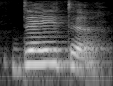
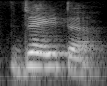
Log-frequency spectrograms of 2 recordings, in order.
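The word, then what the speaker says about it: data: ఇంతకుముందు ఓసమ్, ఆసమ్ చెప్పినట్లుగా అలాగే డేటా, డిఏటిఏ కొంతమంది ఏమని ప్రొనౌన్స్ చేస్తారంటే డేటా, కొంతమంది ఎలా చెప్తారంటే డాటా. ఏం చెప్తారు? డాటా. Both are acceptable.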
